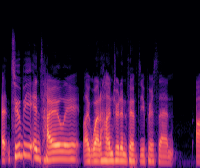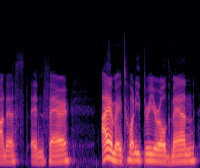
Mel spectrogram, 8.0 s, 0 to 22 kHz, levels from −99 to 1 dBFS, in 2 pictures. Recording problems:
muffled; very; fading above 1.5 kHz

